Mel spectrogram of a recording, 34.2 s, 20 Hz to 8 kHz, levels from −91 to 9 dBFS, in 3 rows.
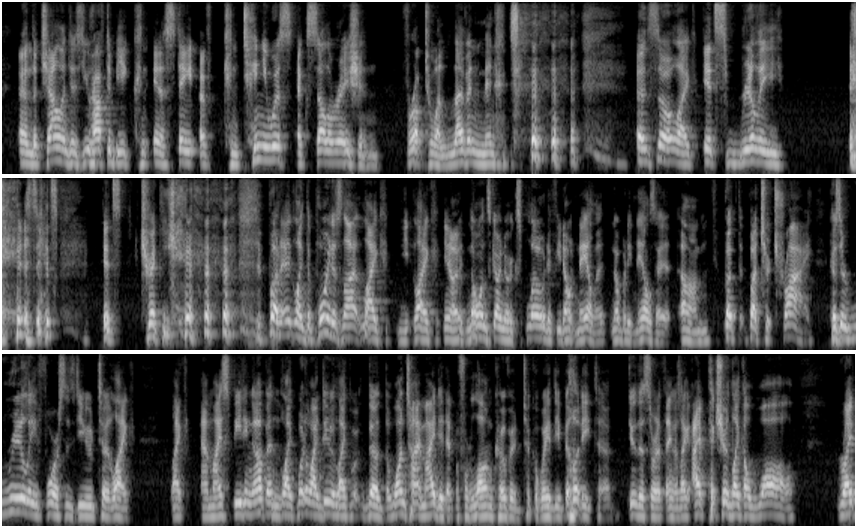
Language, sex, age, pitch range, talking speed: English, male, 40-59, 135-165 Hz, 185 wpm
